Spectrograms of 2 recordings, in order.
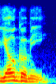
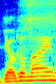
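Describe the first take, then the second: First: The name ends with an 'ee' sound. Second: The name ends with an 'eye' sound. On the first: The speaker calls it right. "it's always the E sound" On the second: The speaker calls it wrong. "What is ends with an I?"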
